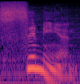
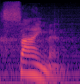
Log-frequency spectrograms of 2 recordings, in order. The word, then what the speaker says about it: Simeon: He says Simeon, not Simon. Simon is the Greek side of it. Simeon is the background kind of Aramaic side of how you would pronounce his name.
